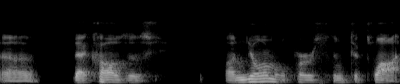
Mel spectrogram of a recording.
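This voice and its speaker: A man speaks fairly slowly against a quiet background. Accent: Appalachian. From West Virginia, USA. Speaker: retired police officer and former coal miner. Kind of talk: interview answer.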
